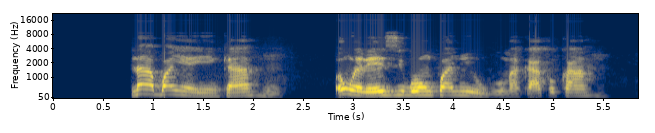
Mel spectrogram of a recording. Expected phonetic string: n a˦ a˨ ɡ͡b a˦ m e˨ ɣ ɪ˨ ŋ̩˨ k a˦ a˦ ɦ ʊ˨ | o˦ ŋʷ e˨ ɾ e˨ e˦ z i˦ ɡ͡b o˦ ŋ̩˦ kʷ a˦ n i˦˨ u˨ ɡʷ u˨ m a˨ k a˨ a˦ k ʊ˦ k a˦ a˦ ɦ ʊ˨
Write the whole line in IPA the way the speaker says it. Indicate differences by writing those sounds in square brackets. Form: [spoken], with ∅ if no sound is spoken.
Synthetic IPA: n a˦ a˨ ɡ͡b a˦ [ɲ] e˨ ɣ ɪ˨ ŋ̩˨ k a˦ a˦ ɦ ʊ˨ | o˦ ŋʷ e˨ ɾ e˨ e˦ z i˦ ɡ͡b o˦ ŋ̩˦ kʷ a˦ n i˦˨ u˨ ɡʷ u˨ m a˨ k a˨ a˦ k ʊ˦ k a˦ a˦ ɦ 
